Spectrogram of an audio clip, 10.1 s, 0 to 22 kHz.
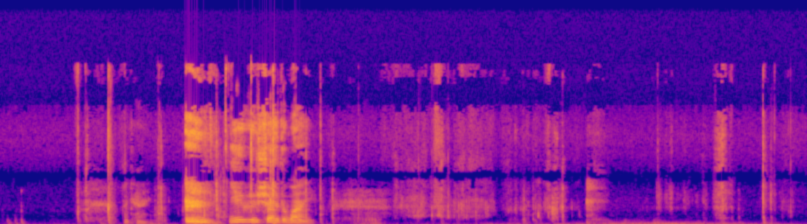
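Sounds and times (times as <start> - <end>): card ticks and rustles: 1.0 - 7.2.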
